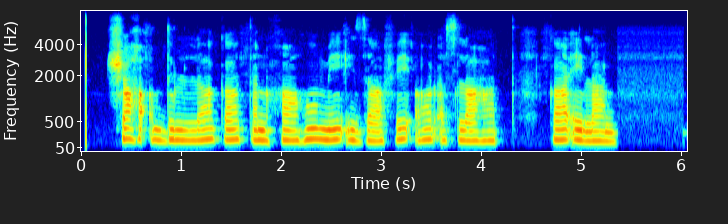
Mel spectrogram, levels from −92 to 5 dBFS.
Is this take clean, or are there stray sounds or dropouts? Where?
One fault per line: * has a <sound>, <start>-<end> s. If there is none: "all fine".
all fine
